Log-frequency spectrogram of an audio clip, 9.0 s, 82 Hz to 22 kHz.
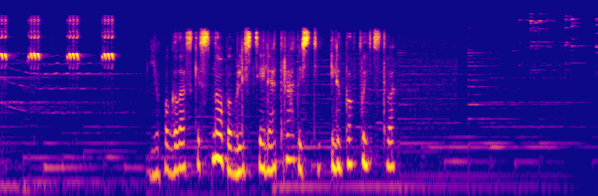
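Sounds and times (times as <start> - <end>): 
cricket chirping: 0.0 - 1.8
speech: 2.3 - 6.1.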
